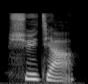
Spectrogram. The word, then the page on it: 虚假: xū jiǎ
